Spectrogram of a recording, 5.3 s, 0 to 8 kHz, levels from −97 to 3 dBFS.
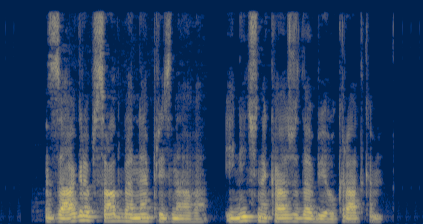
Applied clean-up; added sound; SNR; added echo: none; none; none; none.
